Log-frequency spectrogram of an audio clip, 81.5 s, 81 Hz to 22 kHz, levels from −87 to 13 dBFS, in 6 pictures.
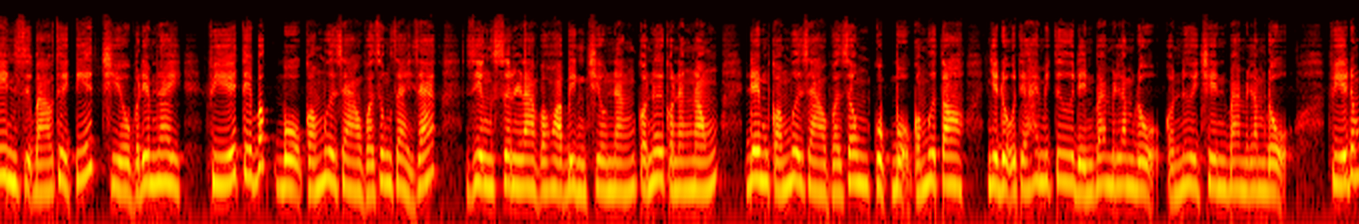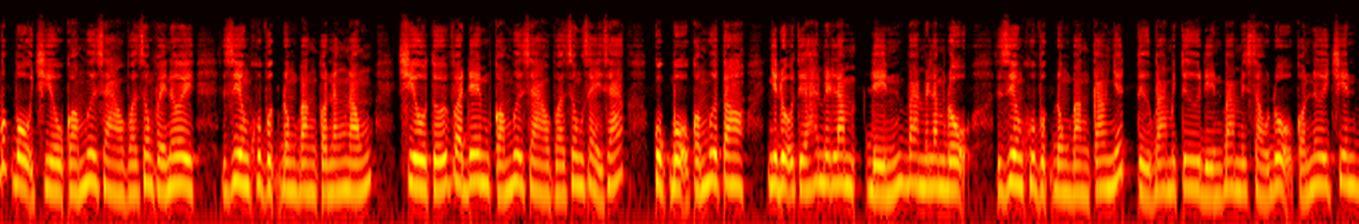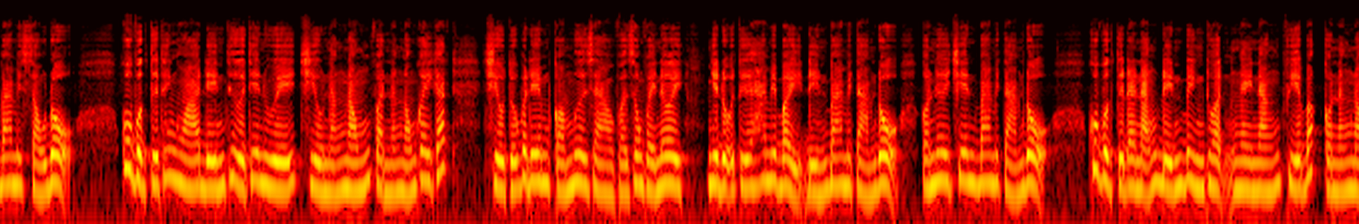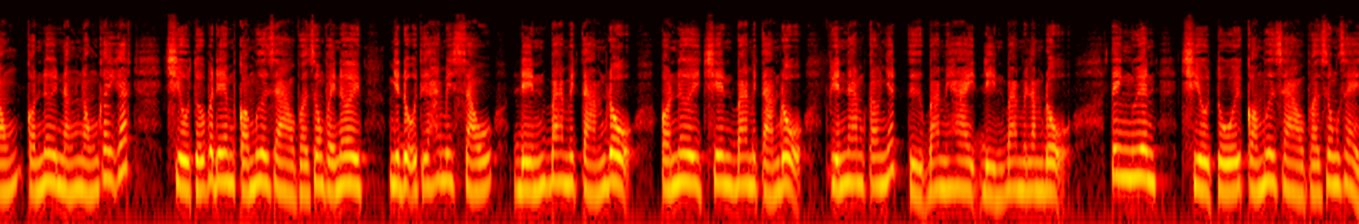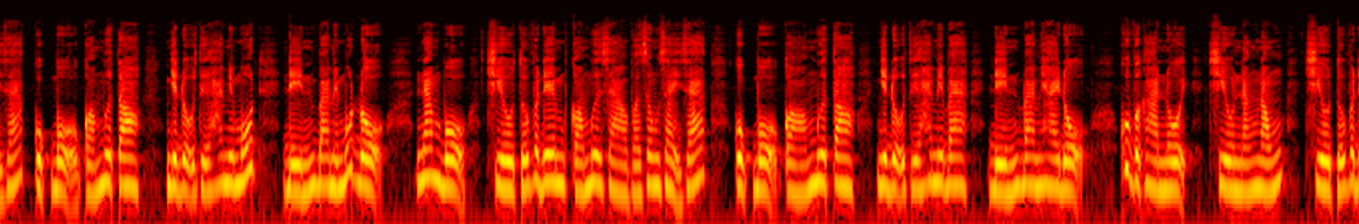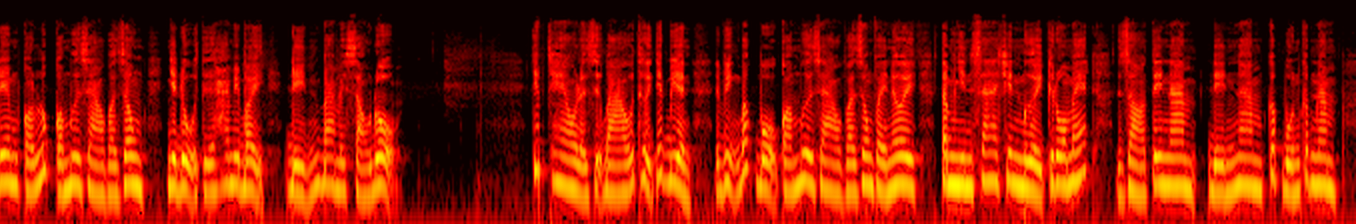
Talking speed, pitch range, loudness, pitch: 230 wpm, 190-225 Hz, -25 LUFS, 210 Hz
